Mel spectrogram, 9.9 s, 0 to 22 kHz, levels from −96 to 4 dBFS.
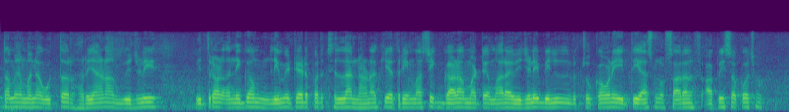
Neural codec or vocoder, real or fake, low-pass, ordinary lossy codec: codec, 16 kHz, 2 kbps, X-Codec, HuBERT features, trained on LibriSpeech; fake; none; none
